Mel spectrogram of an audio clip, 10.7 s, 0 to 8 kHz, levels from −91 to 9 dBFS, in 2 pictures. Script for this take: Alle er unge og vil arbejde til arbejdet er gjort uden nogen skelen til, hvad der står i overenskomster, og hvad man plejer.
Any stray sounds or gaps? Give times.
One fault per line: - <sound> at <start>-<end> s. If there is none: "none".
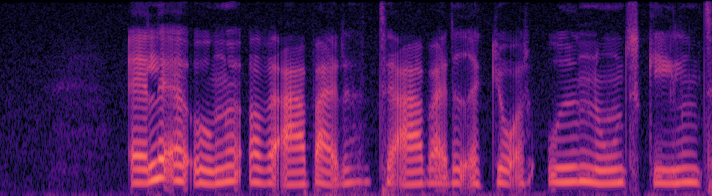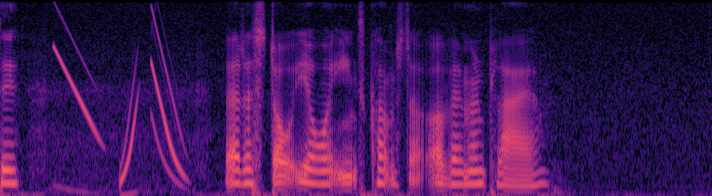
- chirp at 5.7-6.8 s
